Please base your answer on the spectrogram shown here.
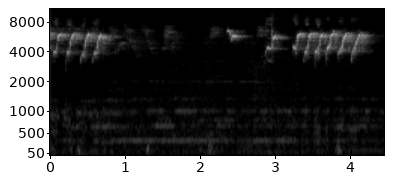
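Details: Oriental white-eye singing energetically as a lure call: fast rattling series of high chirps, a gap with a single thin whistle, then another rapid chirping run.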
